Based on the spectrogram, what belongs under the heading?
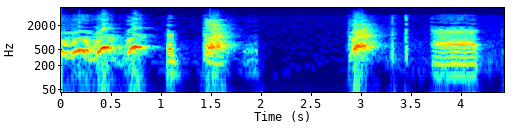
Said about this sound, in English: I have a dog that barks at everybody who comes.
